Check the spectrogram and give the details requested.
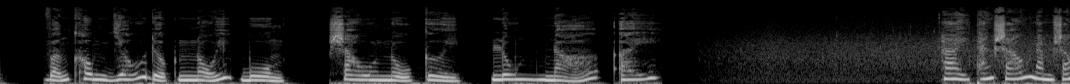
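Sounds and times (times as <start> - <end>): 
speech: 0.4 - 6.7, 9.4 - 10.6
afternoon rain pattering onto a leaf roof and foliage: 7.0 - 10.6.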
